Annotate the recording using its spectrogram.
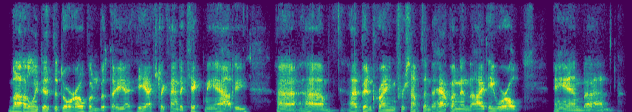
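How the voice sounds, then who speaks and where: A man talks at a moderate pace with fairly low pitch and fairly even intonation. His voice is somewhat breathy. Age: 70s. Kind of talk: interview. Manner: hesitant, many fillers.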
